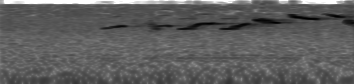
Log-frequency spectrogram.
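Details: Rain sound accompanies a white-collared seedeater's song, a longer run of about eight sweet, sliding whistles that climb steadily higher, with the last notes clipped at the end.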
